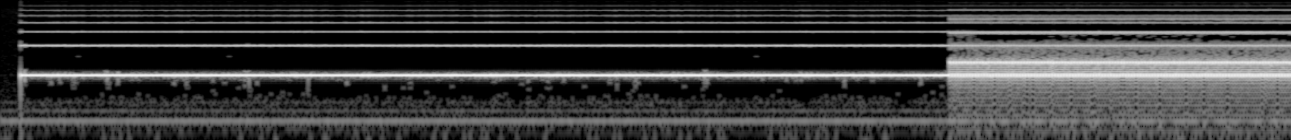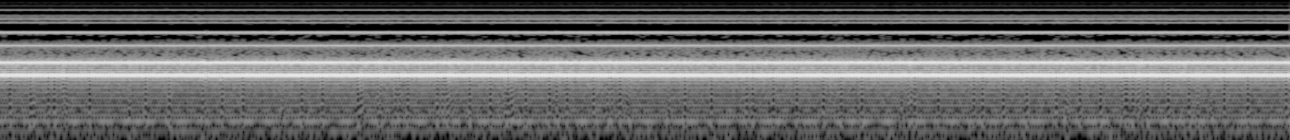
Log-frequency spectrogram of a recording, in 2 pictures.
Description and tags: This is actually a midi sync track, thought it was a data cassette or something.
midi, sync, track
